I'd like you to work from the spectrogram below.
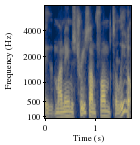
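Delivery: timid, polite, nervous voice. Retelling a caller who sounded like he owed money: imitating a nervous polite caller. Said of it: "he sounded like he was calling the bill collector".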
